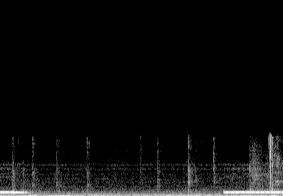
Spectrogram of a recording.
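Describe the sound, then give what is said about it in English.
A phone line rings on a call placed to get a caller back on the line: a short burst of ringback tone at the start, a quiet gap with faint regular ticking, then the steady ring tone returns near the end. No talking. “And the phone is ringing, and we will see if we have him back on the line here momentarily.”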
